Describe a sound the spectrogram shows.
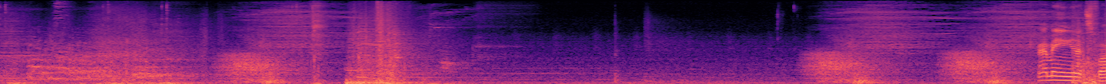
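Magical game sound effects whoosh and chime.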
